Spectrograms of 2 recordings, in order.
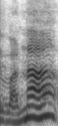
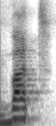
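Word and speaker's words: בת: Por ejemplo, hoy en día eh hija no se dice vaná, vaná es el verbo construir, sino que se dice bat.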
